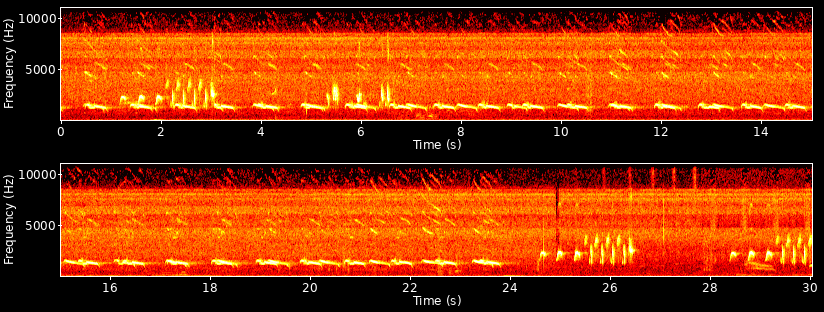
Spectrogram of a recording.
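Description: Birds calling. One bird repeats a short, downward-slurred whistled note about twice a second and falls silent near the end. Another bird gives a few quick bursts of rapid high notes, near the start and again near the end.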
